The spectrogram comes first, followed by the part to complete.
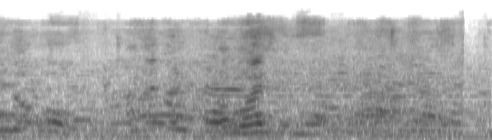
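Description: Speech only: quiet talking.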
